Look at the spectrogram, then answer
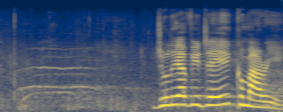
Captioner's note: audience cheers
